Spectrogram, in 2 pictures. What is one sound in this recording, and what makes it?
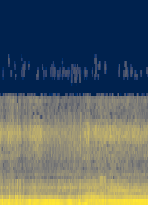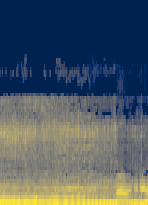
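A two-stroke chainsaw revs, dropping in pitch and climbing again.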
